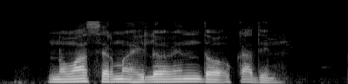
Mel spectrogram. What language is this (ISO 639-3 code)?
sat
